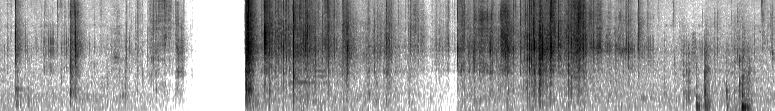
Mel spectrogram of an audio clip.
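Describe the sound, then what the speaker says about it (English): Partially opened Power Rangers toy packaging is torn and crinkled in bursts of close plastic and cardboard rustling, broken by a brief silent gap, then a longer louder stretch of ripping. "I'm just going to go ahead and tear through"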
